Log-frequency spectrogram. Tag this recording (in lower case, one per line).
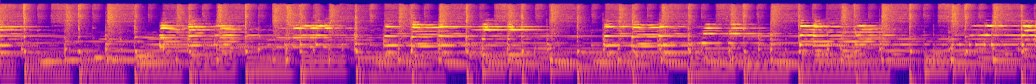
dance music
musical instrument
music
